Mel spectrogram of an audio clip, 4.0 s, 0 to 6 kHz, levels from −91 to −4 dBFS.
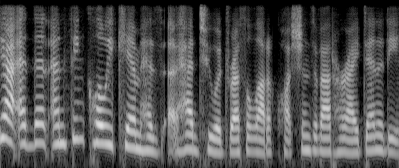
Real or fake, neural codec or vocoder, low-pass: fake; codec, 16 kHz, 0.7 kbps, FocalCodec; 5.4 kHz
